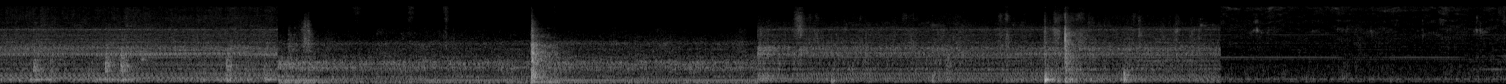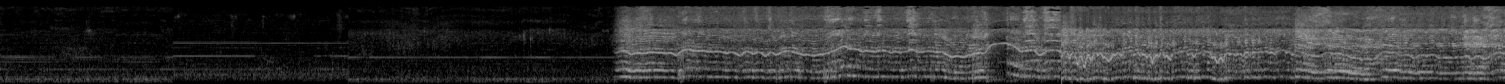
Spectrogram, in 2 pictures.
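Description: Background music with sustained chords; about two-thirds of the way in, a louder air-powered die grinder with a small sanding disc starts up, its whine wavering in pitch as it works the edge of an aluminium roof panel.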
